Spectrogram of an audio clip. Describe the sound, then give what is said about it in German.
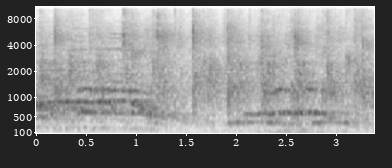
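A small audience in a bar applauds steadily for a few seconds during a live radio broadcast before a concert, the clapping dense, with cheering voices and whoops mixed in. “Ähm, oh, Publikum, ganz doch tollen Applaus.”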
